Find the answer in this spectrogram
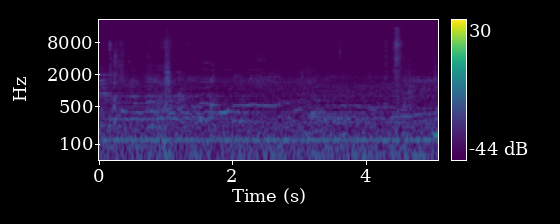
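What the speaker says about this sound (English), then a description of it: "That sounds like a beefy motor." A Pan America motorcycle engine runs steadily at idle after starting up, a continuous low rumble close by with faint talking over it.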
